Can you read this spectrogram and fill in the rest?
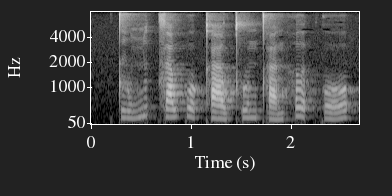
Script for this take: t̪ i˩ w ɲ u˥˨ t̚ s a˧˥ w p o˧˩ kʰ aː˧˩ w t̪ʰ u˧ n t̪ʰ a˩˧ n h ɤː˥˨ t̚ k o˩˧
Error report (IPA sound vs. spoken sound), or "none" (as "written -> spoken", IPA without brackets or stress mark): none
